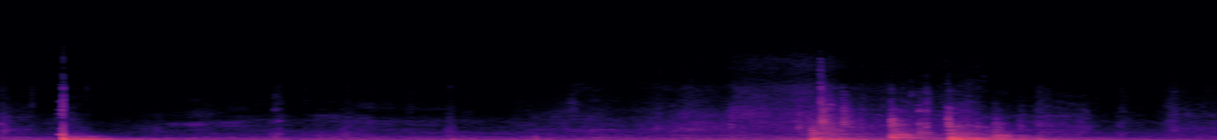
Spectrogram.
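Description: Metal knocks and thumps of a person climbing into a container well car and handling gear against its steel, with one sharp knock about a third of a second in. Around four seconds in come more knocks and an out-of-breath grunt from the exertion.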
